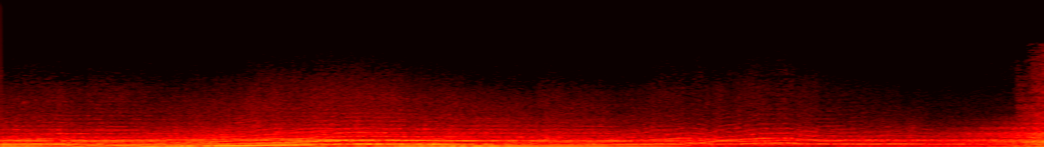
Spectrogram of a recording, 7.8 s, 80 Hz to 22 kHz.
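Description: Ferrari 412 T2 V12 Formula 1 car in the Automobilista 2 racing game, a loud high-pitched engine wail whose tone climbs and dips steadily through the revs with gear shifts, without any voices.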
